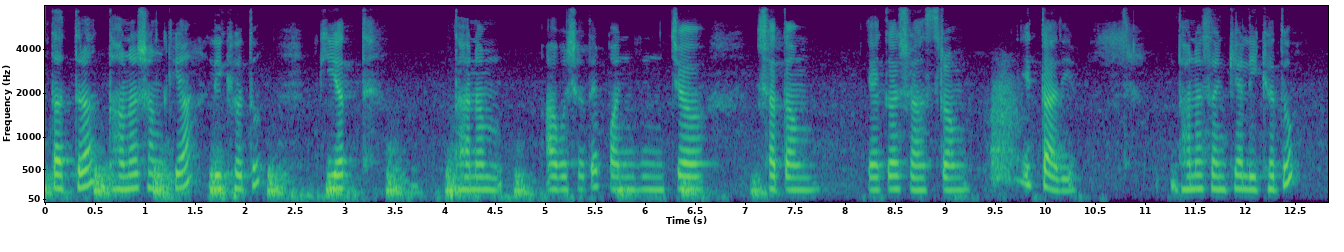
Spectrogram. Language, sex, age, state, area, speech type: Sanskrit, female, 18-30, Tripura, rural, spontaneous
